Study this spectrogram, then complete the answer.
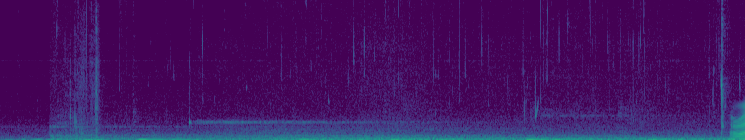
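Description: Water drains and sinks away in the puzzle game Call of the Elder Gods, a low steady rushing gurgle with a faint tonal hum and occasional clicks, soft and continuous.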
